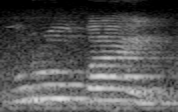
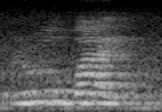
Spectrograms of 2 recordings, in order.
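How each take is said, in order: First: The word starts with an added u vowel. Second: The word starts directly with the r sound. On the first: The speaker calls it wrong. "உருபாய் அப்படின்னு படிக்கக்கூடாது" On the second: The speaker calls it right. "இதையும் ரூபாய் ஊ silent"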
